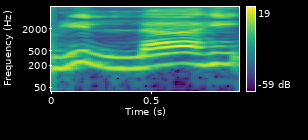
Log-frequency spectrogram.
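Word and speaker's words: لله: তো লিল্লাহি এখানে একটা কথা মনে রাখবেন যে অনেকেই এই লিল্লাহ লামের জায়গায় র ব্যবহার করে। র মানে লিল্লাহটা লিল্লাহ বলে অনেকে। এটা এটা মনে রাখতে হবে যে লিল্লাই হবে। মানে আল্লাহর জন্য আর জন্য লাম ব্যবহার হয় আরবিতে। র ব্যবহার হয় না ঠিক।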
